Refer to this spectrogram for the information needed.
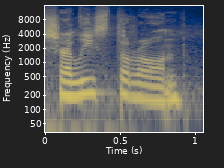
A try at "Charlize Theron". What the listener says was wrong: Why are you rolling the R?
